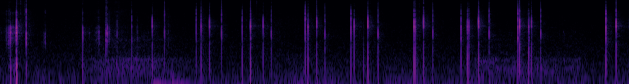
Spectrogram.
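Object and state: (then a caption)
Plastic rhinestone case. A small round clear plastic compartment wheel case filled with rhinestones is held in the hand and scratched, turned and shaken with the fingernails. Dozens of sharp, bright, dry clicks and scratchy ticks come in quick irregular bursts, with a soft rattle from the stones between them. Each click stops instantly with no ring, over a faint low background rumble.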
